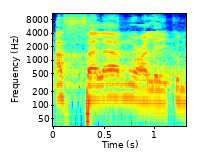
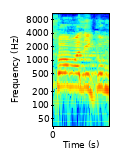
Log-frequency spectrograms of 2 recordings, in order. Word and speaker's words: আসসালামু আলাইকুম: কোনদিন সালাম আলাইকুম হইতাম না, আসসালামু আলাইকুম হইতাম না, কইমু আসসালামু আলাইকুম।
